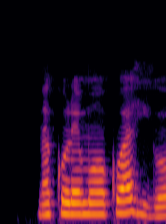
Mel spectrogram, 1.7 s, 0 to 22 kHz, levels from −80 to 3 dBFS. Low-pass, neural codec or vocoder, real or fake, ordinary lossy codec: 7.2 kHz; none; real; none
